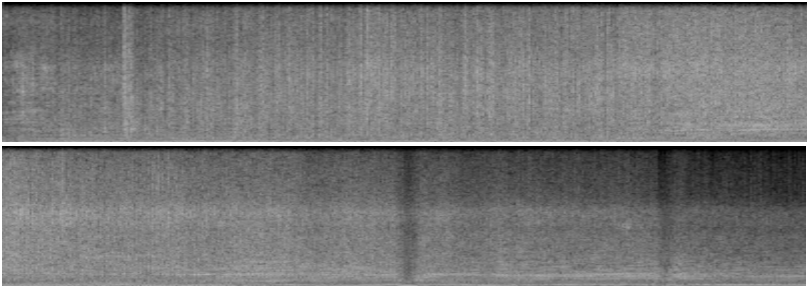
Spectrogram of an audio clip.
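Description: Drag-race car engines running at high revs, loud and sustained. The note holds steady for about three seconds, then shifts up and down in pitch several times.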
